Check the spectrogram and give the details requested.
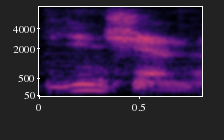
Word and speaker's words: Yinshen: Yinshen is how the setting it's pronounced.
